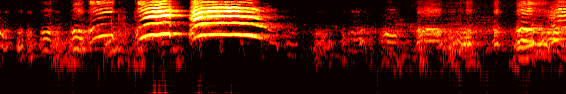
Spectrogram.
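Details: Eighteen-day-old vizsla puppies of kennel litter B: a few soft squeaks, then two loud rising-and-falling harmonic squeals near the middle, followed by quieter scattered whimpers from the litter.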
